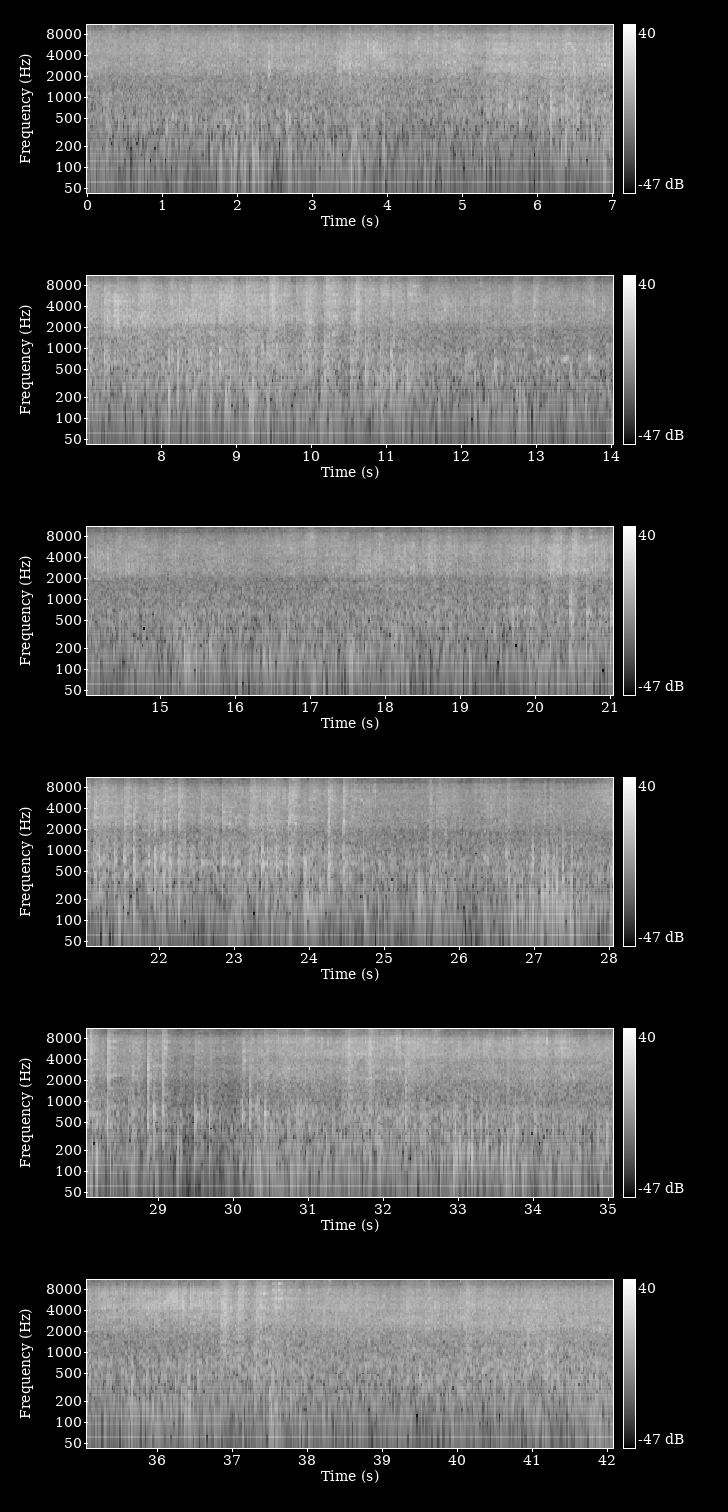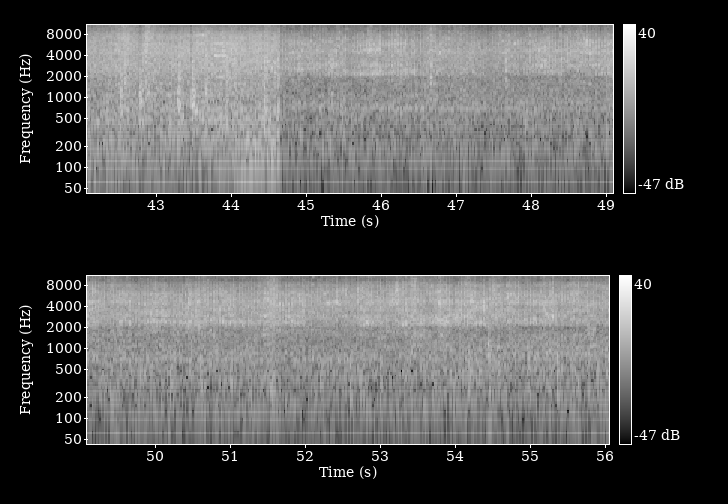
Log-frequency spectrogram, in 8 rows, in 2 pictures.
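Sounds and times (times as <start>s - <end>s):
train wheels clicking over rails: 0.0s - 56.0s
wind noise: 0.1s - 44.7s.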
